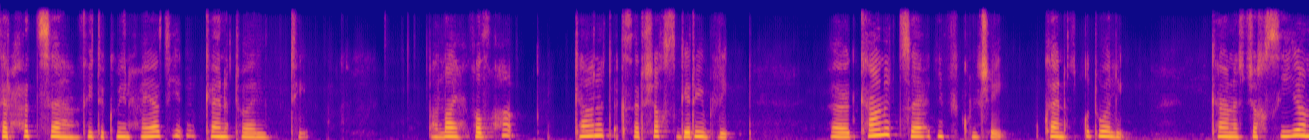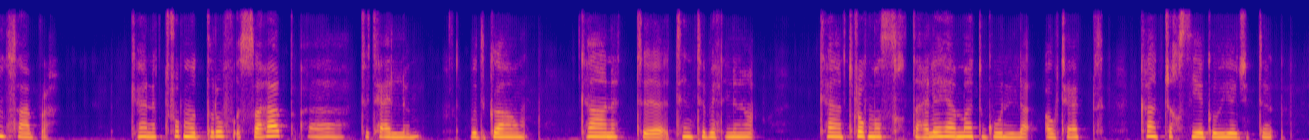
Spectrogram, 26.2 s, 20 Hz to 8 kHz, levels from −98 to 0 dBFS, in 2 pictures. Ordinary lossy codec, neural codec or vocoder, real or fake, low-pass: none; codec, 16 kHz, 4 kbps, X-Codec, HuBERT features, trained on LibriSpeech; fake; 7.2 kHz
